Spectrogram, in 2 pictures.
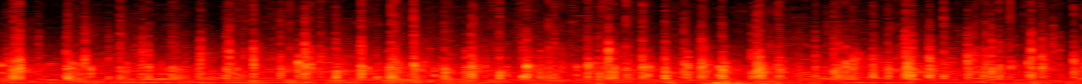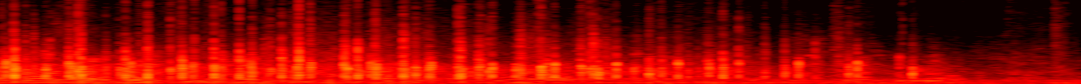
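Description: Spectators clapping runners in at the finish of a road race, a steady patter of many hands over crowd voices, easing slightly near the end. A single low thump comes about three and a half seconds in.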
